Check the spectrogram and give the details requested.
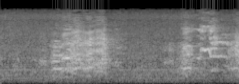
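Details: Red-and-green macaw calls: two harsh, hoarse squawks, the first long and rasping, the second shorter and brighter after a brief pause.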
